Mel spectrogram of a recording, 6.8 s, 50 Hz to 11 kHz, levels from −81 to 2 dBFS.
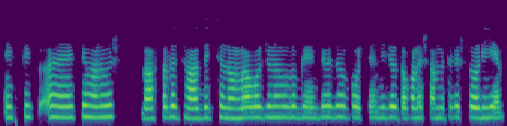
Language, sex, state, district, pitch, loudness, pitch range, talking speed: Bengali, female, West Bengal, Malda, 280 Hz, -18 LUFS, 270-285 Hz, 135 wpm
